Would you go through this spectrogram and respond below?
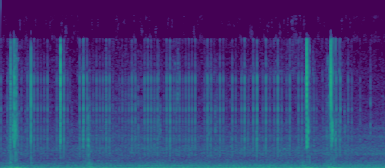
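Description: A car engine rumbles steadily at close range during a driving lesson, a dense low drone that holds an even level with no clear surge, and no voices.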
